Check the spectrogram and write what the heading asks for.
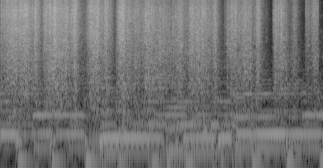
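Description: Aluminium foil crinkling and rustling as it is pressed and smoothed down around the rim of a pudding pan, with irregular crackles throughout. Background music with steady low notes plays underneath.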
